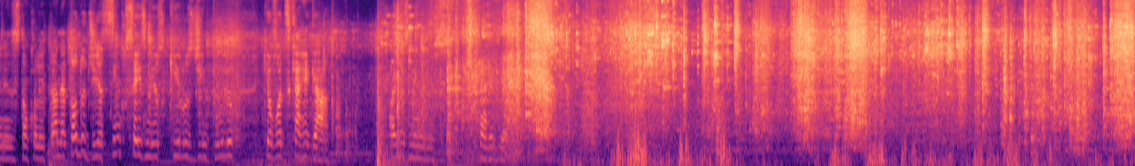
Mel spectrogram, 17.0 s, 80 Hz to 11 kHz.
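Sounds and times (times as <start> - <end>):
rubble clattering: 0.8 - 17.0
shovels scraping pavement: 2.2 - 4.3, 5.8 - 17.0.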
